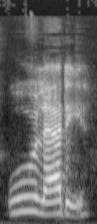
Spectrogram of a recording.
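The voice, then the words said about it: Poor attempt at Scottish accent. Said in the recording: “I cannot do a Scottish accent at all, so let's not do that again.”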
